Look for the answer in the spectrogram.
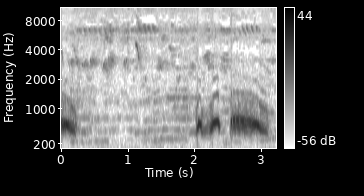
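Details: Decoy spotted dove: the tail of one croon fades out, then after faint background chirps comes a full phrase, a quick wavering coo followed by a long, steady, downslurred note.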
